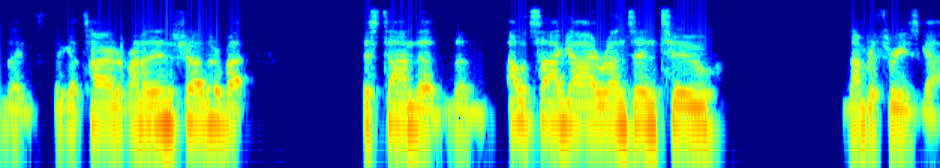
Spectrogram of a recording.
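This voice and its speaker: A man's fairly high voice at a fairly quick pace, the sound dry and close with no echo. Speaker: high school football coach. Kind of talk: tutorial. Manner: fast.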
